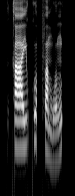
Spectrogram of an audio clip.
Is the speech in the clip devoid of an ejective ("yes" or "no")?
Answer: yes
